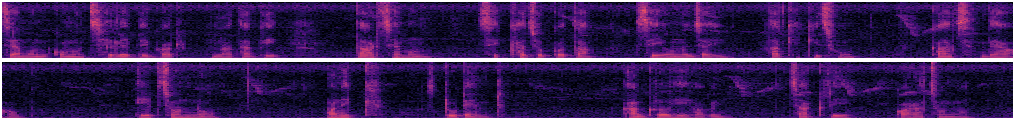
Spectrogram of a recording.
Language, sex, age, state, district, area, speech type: Bengali, male, 18-30, West Bengal, Bankura, urban, spontaneous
